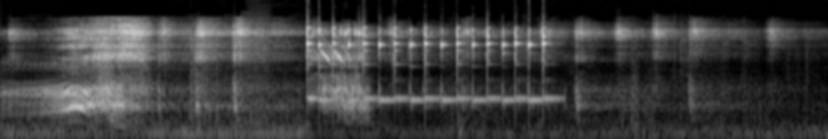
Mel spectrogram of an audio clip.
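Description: Electronic music and sound effects from a tablet story app: a gliding sound in the first second, then a steady high beeping tone with rapid pulses for about a second in the middle.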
